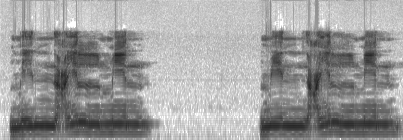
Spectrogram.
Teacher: Jadi nun sukun tersebut dibaca dengan jelas, tidak boleh didengungkan atau ditahan. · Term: idhar halqi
